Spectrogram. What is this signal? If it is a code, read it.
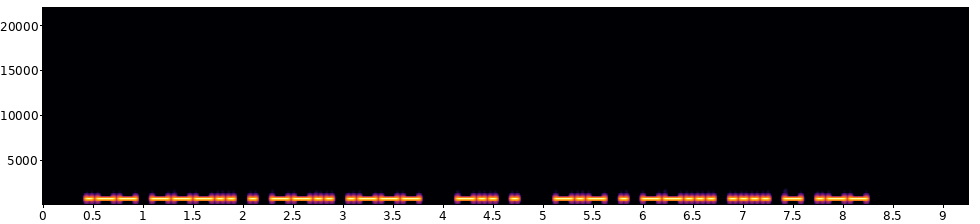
Morse code, heard as a keyed tone, about 22 wpm, 700 Hz. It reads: W8EZJ DE KE7HTW
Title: USA Callsign DE Callsign 22wpm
